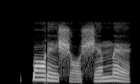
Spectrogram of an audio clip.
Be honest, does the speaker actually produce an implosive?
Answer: no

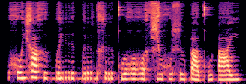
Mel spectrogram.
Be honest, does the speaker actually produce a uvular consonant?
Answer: yes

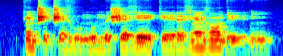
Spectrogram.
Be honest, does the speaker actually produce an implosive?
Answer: yes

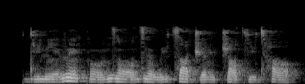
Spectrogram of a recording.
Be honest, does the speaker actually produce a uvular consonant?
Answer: no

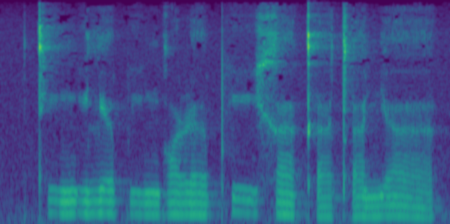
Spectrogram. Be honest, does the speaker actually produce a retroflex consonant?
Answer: yes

